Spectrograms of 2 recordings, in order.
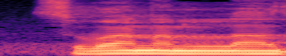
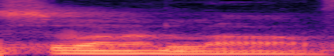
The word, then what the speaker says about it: সুবহানাল্লাহ: না সুবহানাল্লাহ কি হা এটা পূর্ণ উচ্চারণ হতে হবে না এটা কই হইছে সুবহানাল্লাহ সুবহানাল্লাহ শেষের যে গোল হা সেটা কই আল্লাহ এইযে হা লাস্টে একটা ছোট হা আছে না আল্লাহু সুবহানাল্লাহ সুবহানাল্লাহ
